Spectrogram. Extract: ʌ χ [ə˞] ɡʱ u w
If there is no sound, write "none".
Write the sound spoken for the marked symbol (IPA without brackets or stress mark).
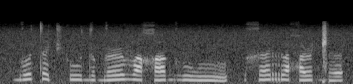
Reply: ʌ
